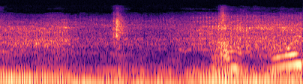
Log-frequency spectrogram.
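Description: An engine running steadily at idle with a low, even hum. A voice begins near the end.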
